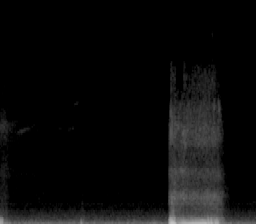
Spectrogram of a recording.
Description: Adorable sleeping cute cat with relaxing snore sounds with no copyright.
